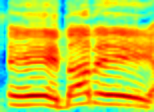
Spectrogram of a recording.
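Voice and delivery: loud, high "Hey, Bobby!" yelled across; hammed-up De Niro bellowing at his idol; psycho De Niro shout. Retelling the movie, he yells like the stalker fan. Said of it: "De Niro is just like".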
